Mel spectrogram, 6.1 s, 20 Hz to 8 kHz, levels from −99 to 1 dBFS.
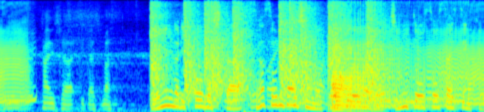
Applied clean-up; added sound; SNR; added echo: none; Fart + Gunshot, gunfire; -2 dB; none.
